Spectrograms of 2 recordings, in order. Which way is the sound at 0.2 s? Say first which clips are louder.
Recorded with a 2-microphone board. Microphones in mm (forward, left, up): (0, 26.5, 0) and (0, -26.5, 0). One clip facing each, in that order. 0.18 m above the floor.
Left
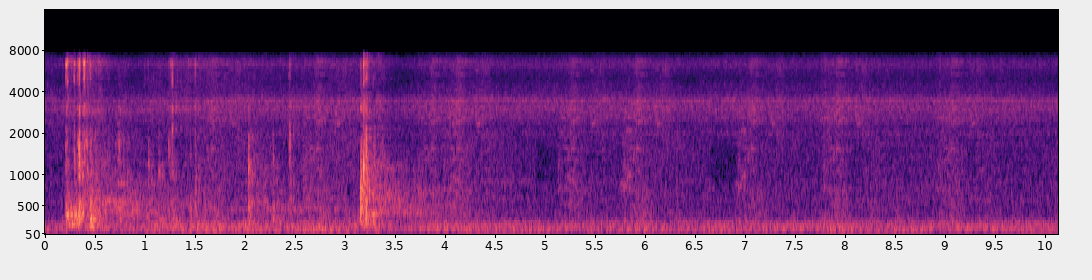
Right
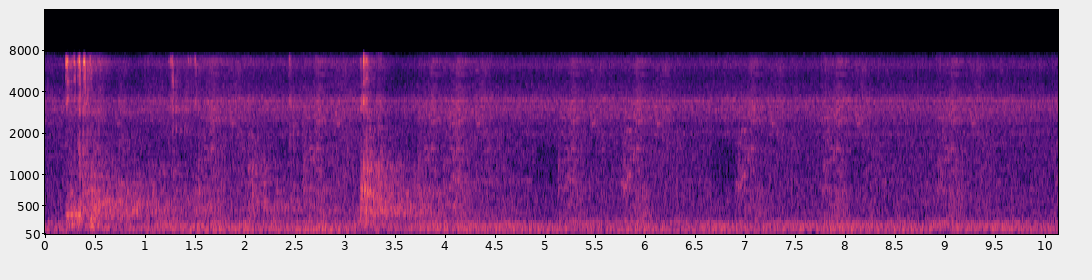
Left 6 dB; 55° left (ahead or behind).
